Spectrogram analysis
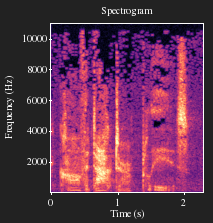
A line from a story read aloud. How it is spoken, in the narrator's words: Bobby, the pastor, pleaded in an amazingly calm voice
